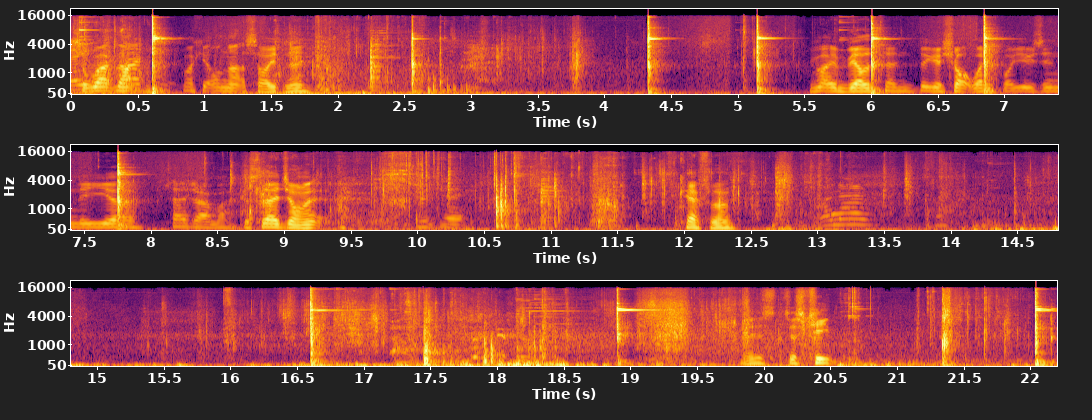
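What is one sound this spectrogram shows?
A hammer strikes bricks with sharp, ringing knocks.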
